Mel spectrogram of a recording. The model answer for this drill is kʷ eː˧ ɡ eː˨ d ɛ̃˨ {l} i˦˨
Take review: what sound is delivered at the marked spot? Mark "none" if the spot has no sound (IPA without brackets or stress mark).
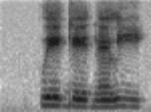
l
